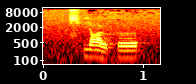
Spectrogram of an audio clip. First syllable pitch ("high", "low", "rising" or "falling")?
falling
